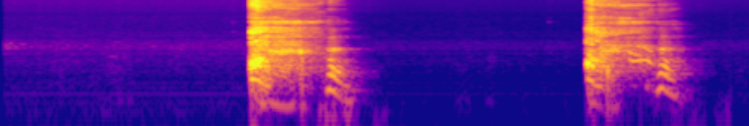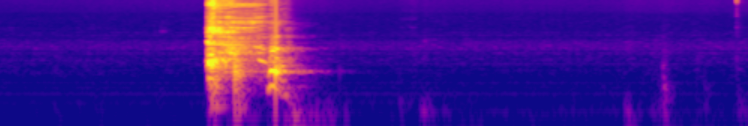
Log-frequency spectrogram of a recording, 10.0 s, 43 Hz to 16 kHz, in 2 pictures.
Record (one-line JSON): {"three_cough_length": "10.0 s", "three_cough_amplitude": 32497, "three_cough_signal_mean_std_ratio": 0.26, "survey_phase": "beta (2021-08-13 to 2022-03-07)", "age": "45-64", "gender": "Female", "wearing_mask": "No", "symptom_cough_any": true, "symptom_runny_or_blocked_nose": true, "symptom_fatigue": true, "symptom_headache": true, "symptom_onset": "3 days", "smoker_status": "Never smoked", "respiratory_condition_asthma": false, "respiratory_condition_other": false, "recruitment_source": "Test and Trace", "submission_delay": "2 days", "covid_test_result": "Negative", "covid_test_method": "ePCR"}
